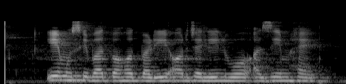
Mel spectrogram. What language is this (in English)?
Urdu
